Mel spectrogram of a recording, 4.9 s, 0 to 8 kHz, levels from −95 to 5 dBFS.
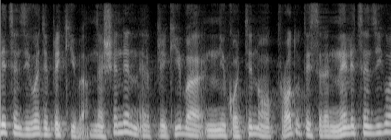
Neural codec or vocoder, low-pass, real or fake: codec, 16 kHz in and 24 kHz out, 1 kbps, XY-Tokenizer; 7.2 kHz; fake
